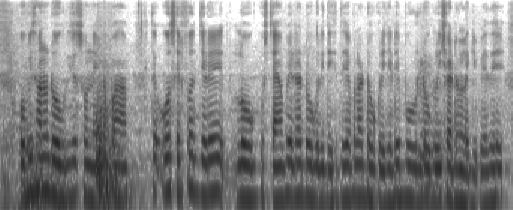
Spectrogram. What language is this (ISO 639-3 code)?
doi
